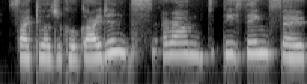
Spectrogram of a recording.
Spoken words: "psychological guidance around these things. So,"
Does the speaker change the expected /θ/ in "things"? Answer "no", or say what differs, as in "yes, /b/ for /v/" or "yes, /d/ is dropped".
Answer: no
